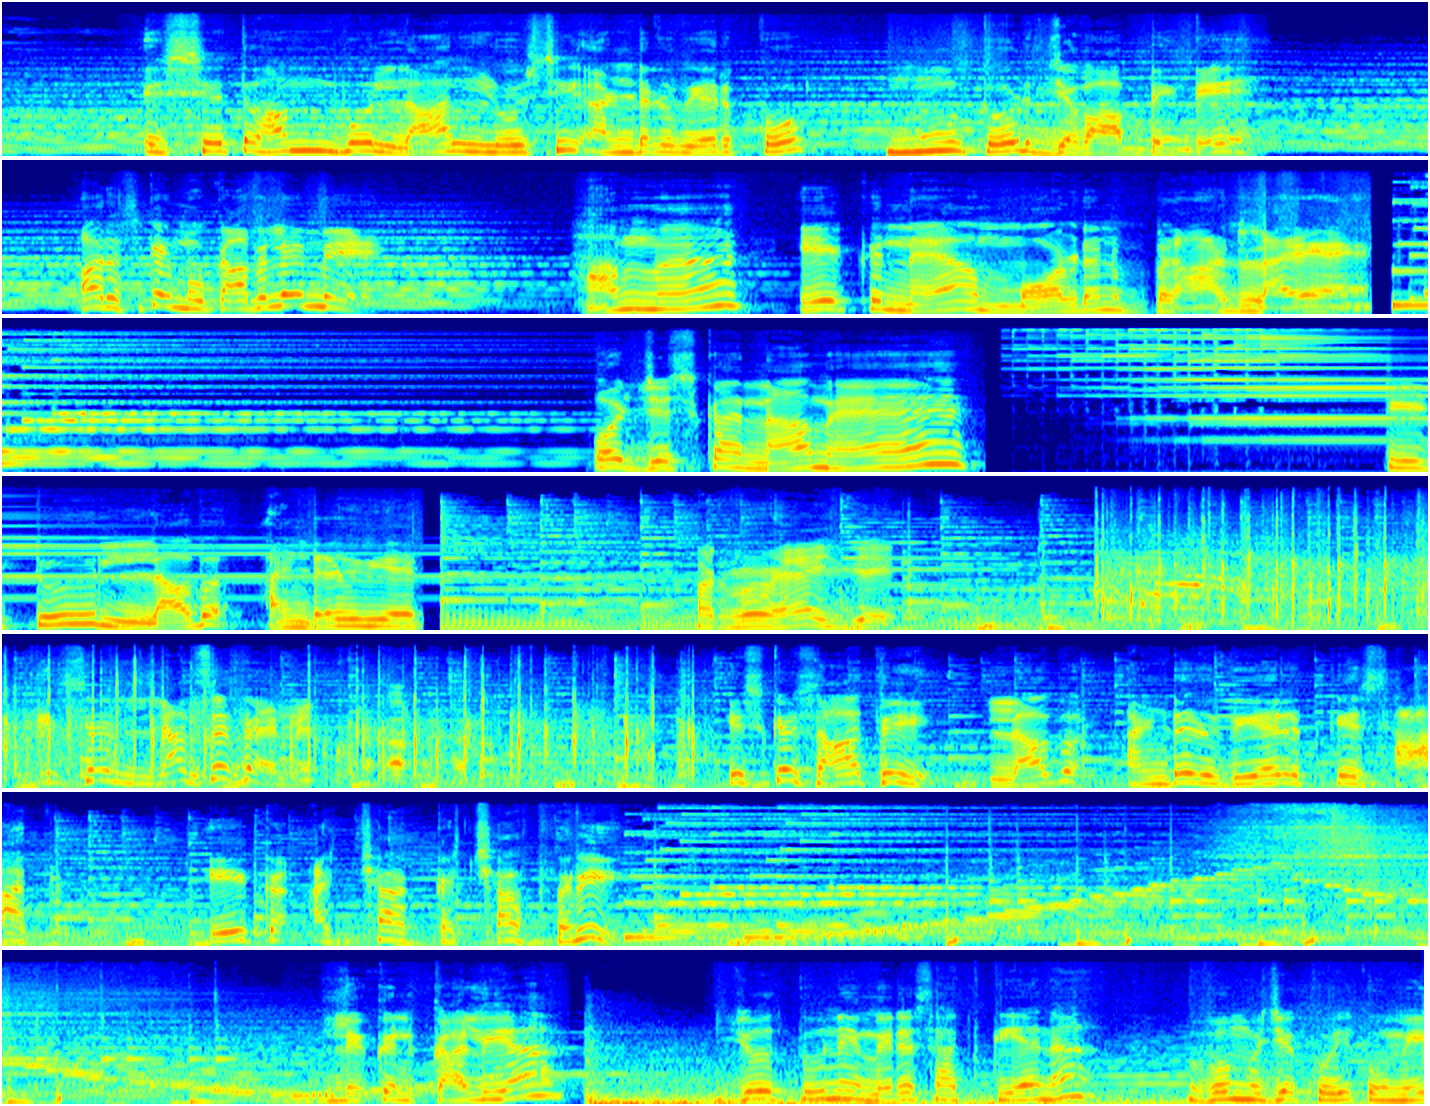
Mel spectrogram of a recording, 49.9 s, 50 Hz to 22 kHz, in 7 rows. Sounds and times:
Music: 0.0 - 11.3, 14.1 - 17.6, 19.3 - 49.8
Speech: 7.6 - 9.0, 10.0 - 14.0, 17.2 - 19.2, 21.2 - 23.5, 44.4 - 45.6, 46.4 - 49.8.

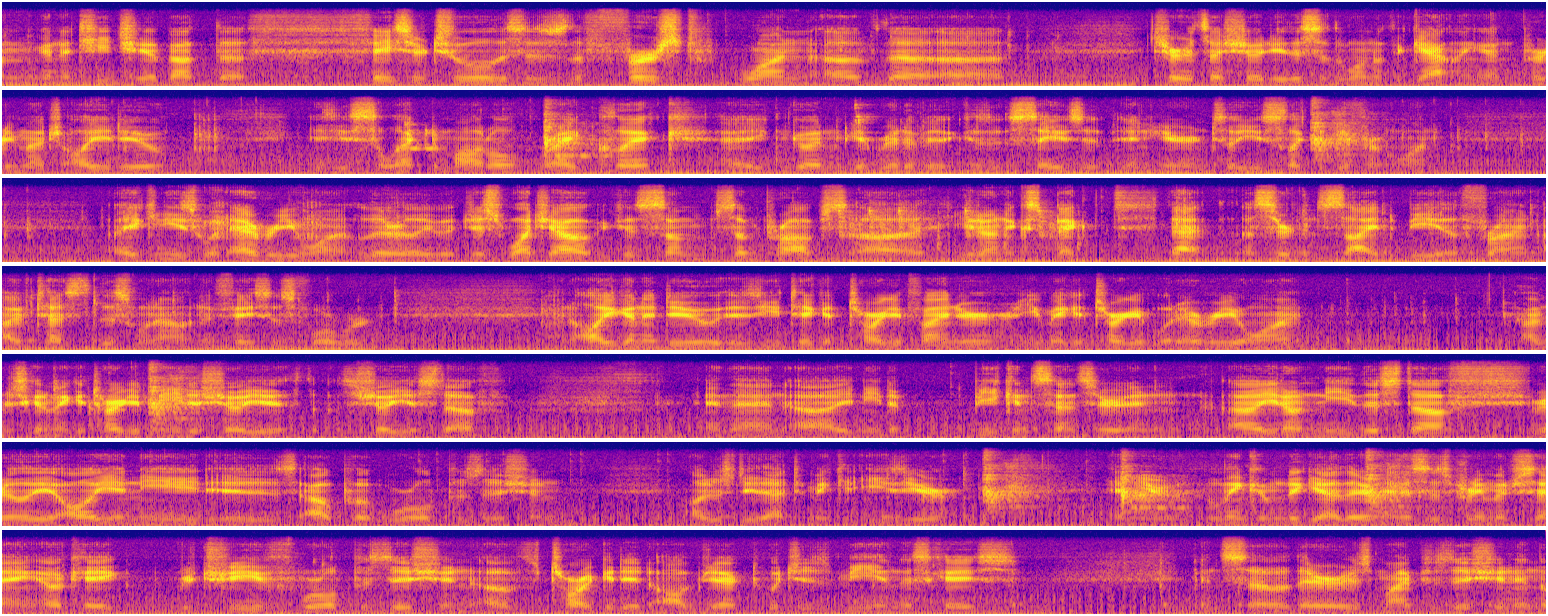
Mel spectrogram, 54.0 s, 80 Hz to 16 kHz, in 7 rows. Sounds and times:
Speech: 0.0 - 8.6, 9.2 - 15.0, 16.0 - 25.1, 25.9 - 29.7, 30.8 - 33.4, 34.4 - 41.4, 42.0 - 43.4, 44.2 - 51.4, 52.3 - 54.0.

